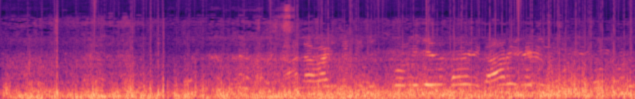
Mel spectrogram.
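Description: Loud wind buffeting a phone's microphone on the open deck of a fishing boat at sea, a constant low rumble, with men shouting over it about halfway through.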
